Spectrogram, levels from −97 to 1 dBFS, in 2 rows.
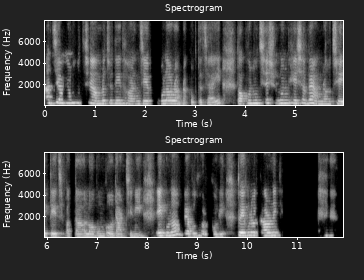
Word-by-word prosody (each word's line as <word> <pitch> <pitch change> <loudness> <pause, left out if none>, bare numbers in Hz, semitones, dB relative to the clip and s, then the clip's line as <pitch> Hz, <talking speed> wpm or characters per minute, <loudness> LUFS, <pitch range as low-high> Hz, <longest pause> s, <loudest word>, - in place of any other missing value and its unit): আর 310 - +4
যেমন 305 -3 +3
হচ্ছে 310 0 -5
আমরা 255 +1 0
যদি 275 0 -5 0.2
ধরেন 240 -2 -5
যে 255 - +1 0.3
পোলাও 270 +1 0
রান্না 265 - -4
করতে 190 -1 -7
চাই। 185 +2 -2 0.4
তখন 245 +3 +1
হচ্ছে 285 +1 +1
সুগন্ধি 290 +1 -2
হিসাবে 290 +1 +1
আমরা 230 -1 -4
হচ্ছে 225 +3 -2
এই 225 - +3
তেজপাতা, 215 -1 -1 0.2
লবঙ্গ, 210 +1 -4 0.2
দারচিনি 205 0 -4 0.4
এগুলো 265 +2 +2 0.2
ব্যবহার 225 - 0
করি। 190 0 -3 0.3
তো - - -2
এগুলোর 275 +1 +4
কারণে 265 +1 +5
কি 275 - -22 1.0
হ্যাঁ। 255 - -12
255 Hz, 145 wpm, -21 LUFS, 215-275 Hz, 1.0 s, কারণে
